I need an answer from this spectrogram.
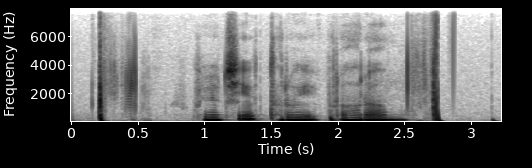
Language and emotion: Russian, sad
